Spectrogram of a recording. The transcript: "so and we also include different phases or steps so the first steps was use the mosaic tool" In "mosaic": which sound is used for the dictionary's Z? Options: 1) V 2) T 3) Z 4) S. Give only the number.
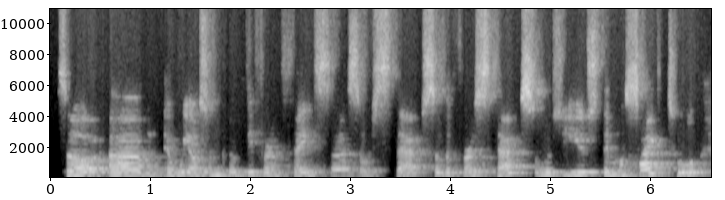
4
